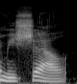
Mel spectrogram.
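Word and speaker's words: Mischel: "I'm with Mr. Michel," pronounced Michel, "in his tiny home office in Paris, where he spends the summer with his girlfriend.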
